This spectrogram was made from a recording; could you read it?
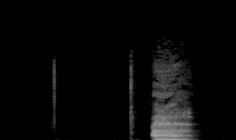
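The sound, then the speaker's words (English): A loud, voiced yawn, a short groaning sound that slides downward in pitch and lasts about half a second, preceded by two faint breathy clicks. “I'm going to yawn real quick.”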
